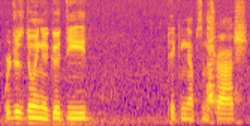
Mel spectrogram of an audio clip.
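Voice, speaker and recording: A man in his thirties hosting a fishing vlog outdoors, talking excitedly and joking to viewers into an action camera held at arm's length. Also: mid-range voice, measured pace. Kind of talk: casual outdoor vlog chat. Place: outdoors by a canal and in a car. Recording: outdoor camera audio with clear background noise.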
